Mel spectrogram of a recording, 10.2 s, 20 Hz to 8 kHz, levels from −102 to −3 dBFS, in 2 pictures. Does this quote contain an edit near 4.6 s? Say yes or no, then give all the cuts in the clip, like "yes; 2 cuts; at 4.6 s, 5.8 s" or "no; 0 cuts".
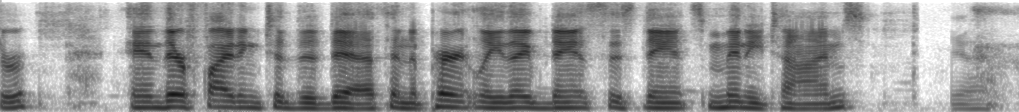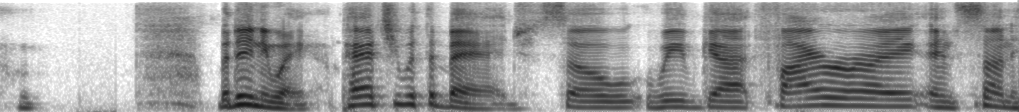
yes; 1 cut; at 4.6 s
